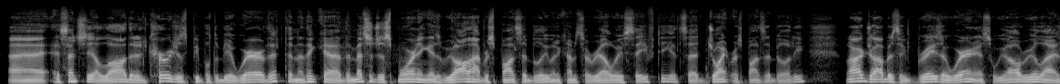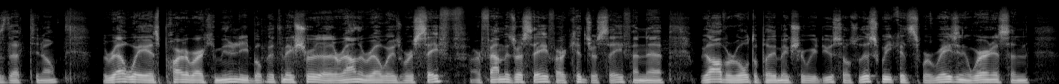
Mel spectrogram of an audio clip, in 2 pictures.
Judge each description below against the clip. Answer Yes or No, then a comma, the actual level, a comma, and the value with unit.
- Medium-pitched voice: No, low, 105 Hz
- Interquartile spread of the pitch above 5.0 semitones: No, average, 2.7 semitones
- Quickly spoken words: Yes, fast, 275 wpm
